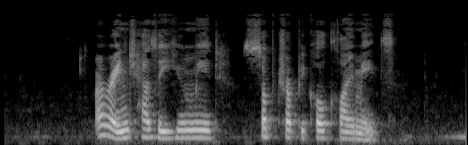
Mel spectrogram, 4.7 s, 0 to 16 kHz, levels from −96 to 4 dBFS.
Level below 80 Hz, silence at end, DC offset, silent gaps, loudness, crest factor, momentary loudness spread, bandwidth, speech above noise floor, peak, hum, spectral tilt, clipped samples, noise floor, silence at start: -68 dBFS; 0 s; under 0.1%; none; -28 LUFS; 20 dB; 16 LU; 10 kHz; 37 dB; -10 dBFS; none; -6 dB/octave; under 0.1%; -65 dBFS; 0.95 s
